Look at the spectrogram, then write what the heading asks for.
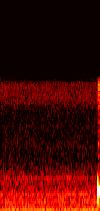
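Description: Telephone line tones from a failed phone call: a faint, steady low hum runs throughout, then a loud, steady tone cuts in only at the very end.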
